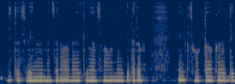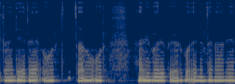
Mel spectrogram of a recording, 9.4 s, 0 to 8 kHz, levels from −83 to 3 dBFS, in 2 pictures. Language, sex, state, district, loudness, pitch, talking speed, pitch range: Hindi, male, Rajasthan, Nagaur, -34 LUFS, 130 Hz, 190 wpm, 125-130 Hz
